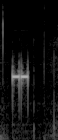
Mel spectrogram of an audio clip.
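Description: A short burst of telephone touch-tones on a call-in radio line, two quick beeps joined almost as one, faint and thin against a quiet background.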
